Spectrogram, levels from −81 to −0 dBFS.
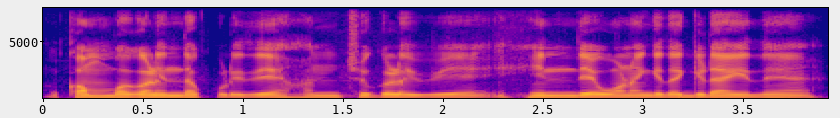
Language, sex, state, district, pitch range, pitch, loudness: Kannada, male, Karnataka, Koppal, 135-140 Hz, 135 Hz, -19 LUFS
